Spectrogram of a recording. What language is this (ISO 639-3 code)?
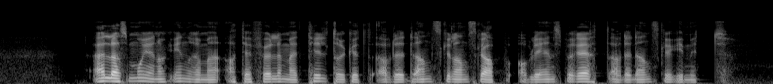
nor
